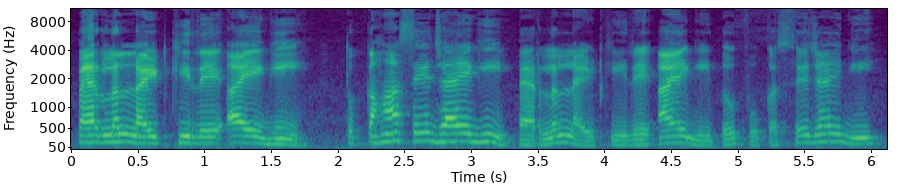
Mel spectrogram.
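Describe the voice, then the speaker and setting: A young Indian man teaching a physics lesson at a board, asking questions and answering them himself, slowing down to dictate definitions. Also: fairly high pitch, a bit bright. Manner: asks students questions and answers them himself, repeating key points.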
